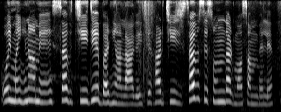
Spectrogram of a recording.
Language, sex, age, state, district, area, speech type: Maithili, female, 30-45, Bihar, Darbhanga, urban, spontaneous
